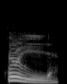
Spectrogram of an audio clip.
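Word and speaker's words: قل: On commence par le premier mot, qul.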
